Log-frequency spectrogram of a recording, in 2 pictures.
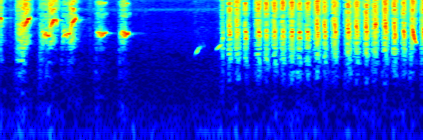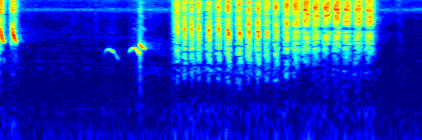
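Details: Greater green leafbird with squeaks and long rolls: a few sharp squeaky notes, then two long, rapid, buzzy rolling trills of about two seconds each, separated by a pair of soft rising whistles.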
